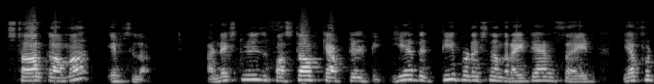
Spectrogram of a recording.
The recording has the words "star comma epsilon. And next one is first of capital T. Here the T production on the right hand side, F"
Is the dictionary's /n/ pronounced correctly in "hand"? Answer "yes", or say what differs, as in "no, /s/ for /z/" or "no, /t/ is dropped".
no, /n/ is dropped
